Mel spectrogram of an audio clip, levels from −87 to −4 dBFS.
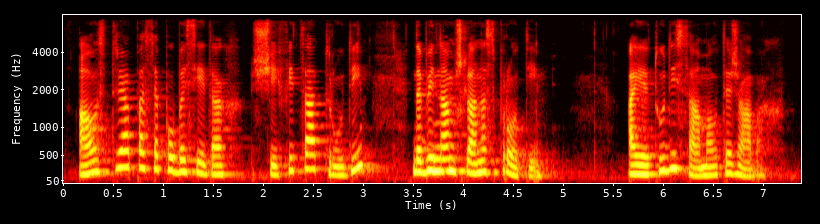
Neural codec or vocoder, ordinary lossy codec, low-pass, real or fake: none; MP3, 64 kbps; 7.2 kHz; real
